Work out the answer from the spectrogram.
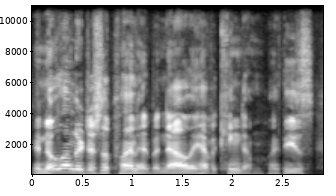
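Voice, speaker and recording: A man's voice: mid-range voice, very animated, quick pace, vocal fry, no echo, studio quality. A man hosting a podcast in casual chat, enthusiastic and full of hesitant fillers. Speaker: podcast host.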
